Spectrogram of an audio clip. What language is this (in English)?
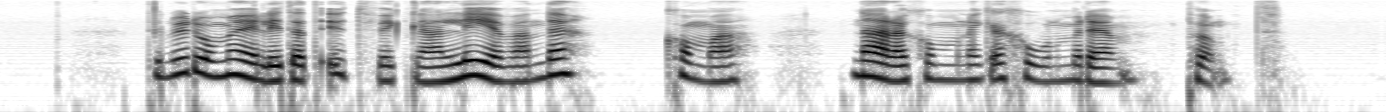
Swedish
